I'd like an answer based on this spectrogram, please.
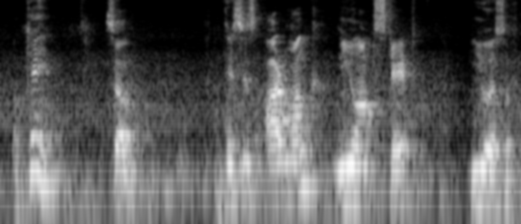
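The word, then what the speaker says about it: Armonk: state new york state a r m o n k m o n k is not monk it's monk like old monk okay so this is our monk new york state u.s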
